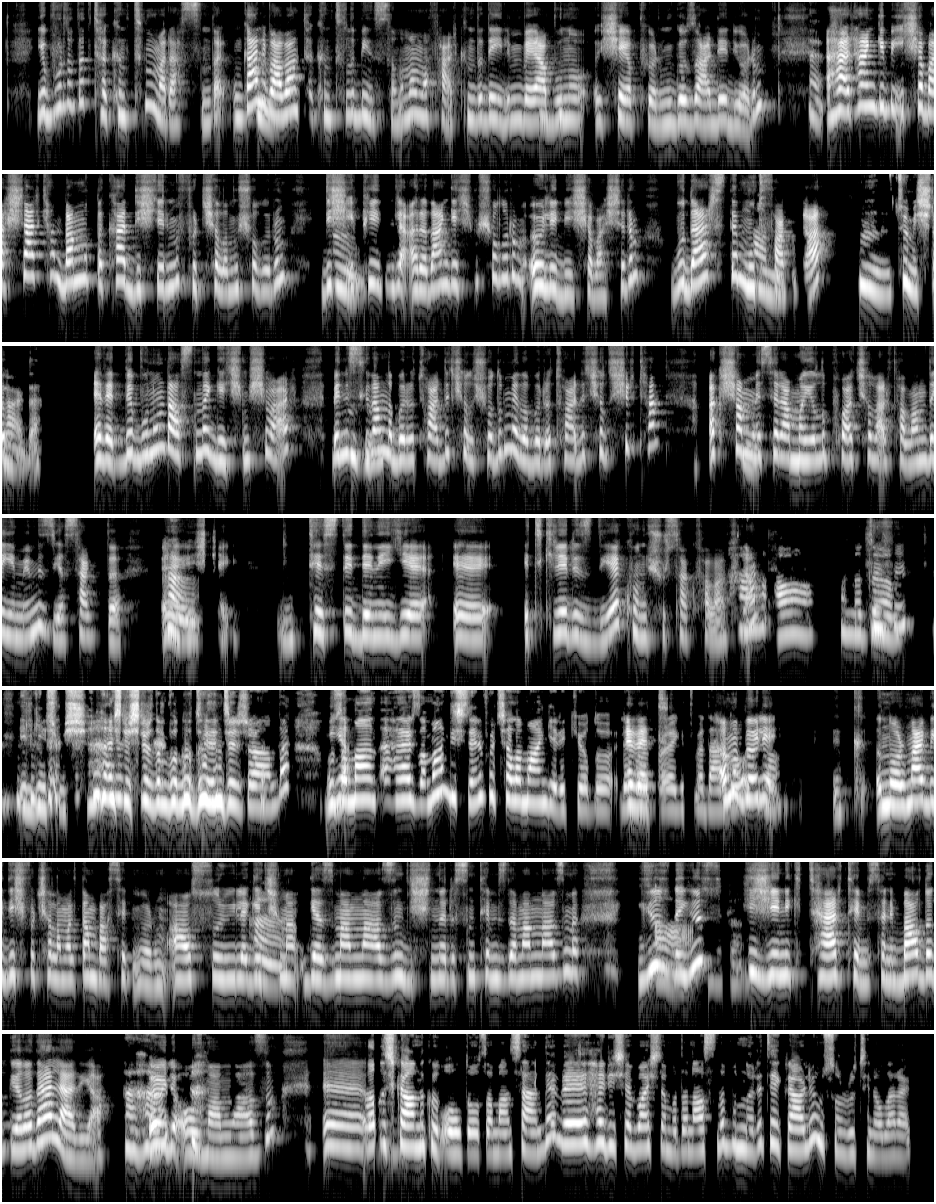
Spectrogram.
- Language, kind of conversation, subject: Turkish, podcast, Çalışma ortamı yaratıcılığınızı nasıl etkiliyor?
- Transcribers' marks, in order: unintelligible speech; other background noise; laughing while speaking: "Şaşırdım bunu duyunca şu anda"; chuckle; chuckle; unintelligible speech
